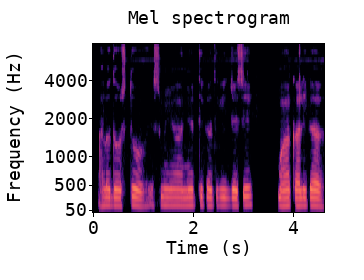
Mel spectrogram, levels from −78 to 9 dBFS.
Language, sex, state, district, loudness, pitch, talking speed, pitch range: Hindi, male, Chhattisgarh, Bastar, -23 LUFS, 140 Hz, 130 wpm, 135-140 Hz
